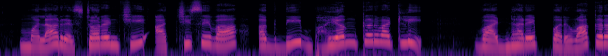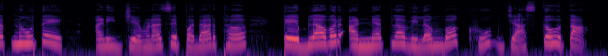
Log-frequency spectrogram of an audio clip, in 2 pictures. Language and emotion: Marathi, disgusted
